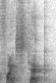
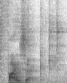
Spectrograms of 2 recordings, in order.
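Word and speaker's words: Fysetc: It's not Feistek, it's Fizek. Their heater cartridge comes with a pre-crimped Microfit 3 on it, and that's what I'm using here.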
